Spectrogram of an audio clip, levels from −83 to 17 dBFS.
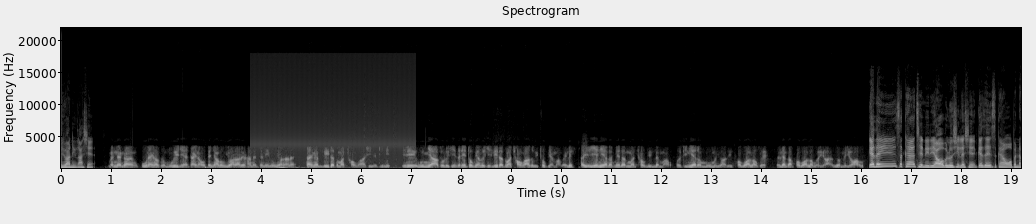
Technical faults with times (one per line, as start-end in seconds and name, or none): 3.77-7.09 mains buzz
